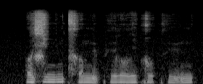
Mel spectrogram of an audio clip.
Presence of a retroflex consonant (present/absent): absent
